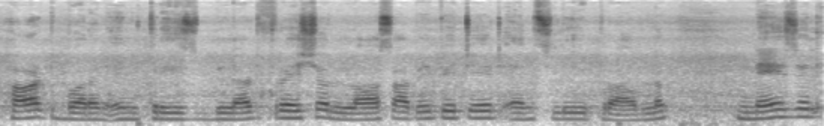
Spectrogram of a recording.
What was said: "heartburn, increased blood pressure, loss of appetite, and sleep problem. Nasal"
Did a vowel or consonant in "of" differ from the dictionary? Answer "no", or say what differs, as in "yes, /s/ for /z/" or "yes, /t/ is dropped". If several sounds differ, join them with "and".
yes, /p/ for /v/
